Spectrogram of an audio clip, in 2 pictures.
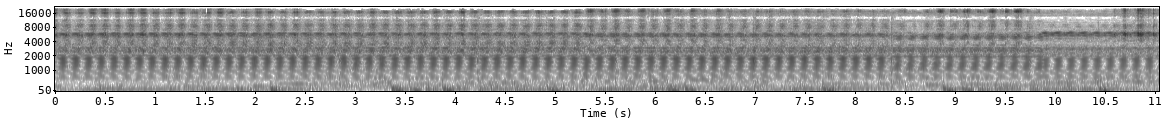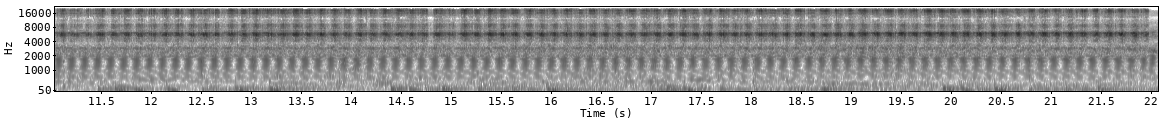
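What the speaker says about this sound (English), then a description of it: "That's why I'm using the 7 round liner here." Tattoo machine fitted with a 7 round liner needle works on real skin with a continuous close electric buzz, steady in pitch for over twenty seconds and shifting briefly midway, with no speech.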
